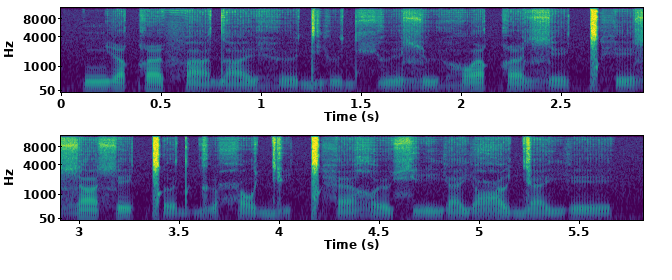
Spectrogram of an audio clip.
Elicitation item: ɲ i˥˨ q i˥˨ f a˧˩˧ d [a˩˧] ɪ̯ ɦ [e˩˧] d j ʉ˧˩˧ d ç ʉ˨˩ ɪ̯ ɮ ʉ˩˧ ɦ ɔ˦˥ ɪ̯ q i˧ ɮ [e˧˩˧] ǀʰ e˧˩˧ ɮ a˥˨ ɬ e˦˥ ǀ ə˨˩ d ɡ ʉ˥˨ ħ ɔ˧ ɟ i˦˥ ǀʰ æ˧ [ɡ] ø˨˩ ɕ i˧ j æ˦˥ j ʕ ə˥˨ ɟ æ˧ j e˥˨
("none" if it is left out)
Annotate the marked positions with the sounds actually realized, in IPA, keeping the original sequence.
a˩˧, ø˩˧, e˩˧, ʁ

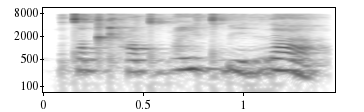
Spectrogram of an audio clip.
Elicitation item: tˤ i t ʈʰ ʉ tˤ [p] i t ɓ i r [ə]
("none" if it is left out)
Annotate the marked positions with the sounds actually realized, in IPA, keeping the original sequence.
bʱ, a

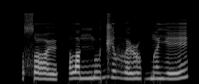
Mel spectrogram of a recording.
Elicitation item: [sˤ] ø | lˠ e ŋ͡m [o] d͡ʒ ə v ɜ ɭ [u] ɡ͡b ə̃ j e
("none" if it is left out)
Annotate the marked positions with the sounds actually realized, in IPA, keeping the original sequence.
sˤ, u, u

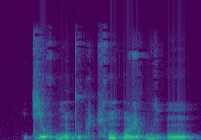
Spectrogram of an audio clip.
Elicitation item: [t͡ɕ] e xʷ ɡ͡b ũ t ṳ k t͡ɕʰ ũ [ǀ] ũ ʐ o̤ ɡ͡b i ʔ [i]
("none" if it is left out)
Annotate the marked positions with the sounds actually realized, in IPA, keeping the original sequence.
t͡ɕ, k, ĩ

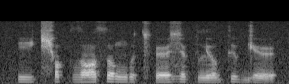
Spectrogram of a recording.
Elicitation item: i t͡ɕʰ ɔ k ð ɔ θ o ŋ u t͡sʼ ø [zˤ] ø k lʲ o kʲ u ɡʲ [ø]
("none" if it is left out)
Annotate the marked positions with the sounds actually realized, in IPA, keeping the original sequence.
z, ø

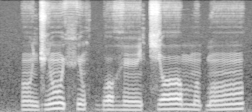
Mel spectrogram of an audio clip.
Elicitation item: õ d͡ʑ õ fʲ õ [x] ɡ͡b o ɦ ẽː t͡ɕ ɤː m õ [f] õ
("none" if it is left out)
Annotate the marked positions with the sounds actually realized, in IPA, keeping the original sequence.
xʷ, ɓ

